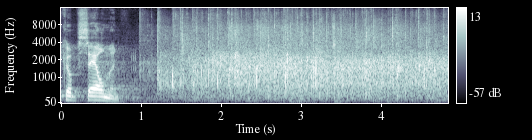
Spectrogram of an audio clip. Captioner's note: applause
